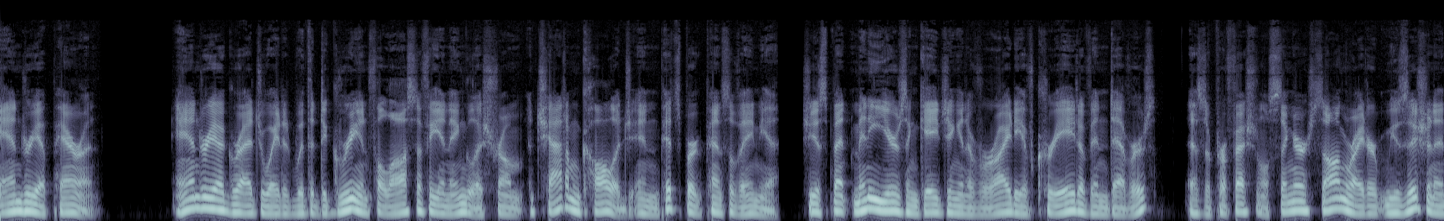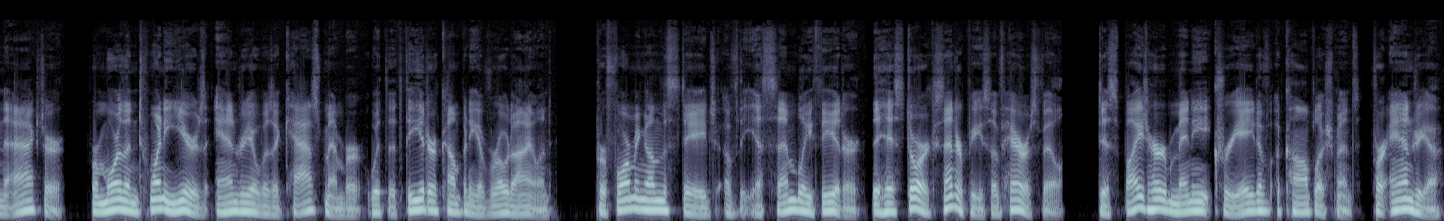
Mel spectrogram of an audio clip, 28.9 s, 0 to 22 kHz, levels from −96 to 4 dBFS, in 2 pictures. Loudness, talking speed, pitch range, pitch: -24 LUFS, 155 wpm, 95-130 Hz, 110 Hz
